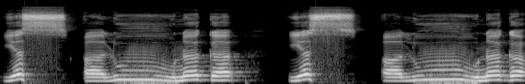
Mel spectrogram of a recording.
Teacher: واو مدہ اس لیے آپ ایک الف کے برابر کھینچ کر پڑھیں گے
